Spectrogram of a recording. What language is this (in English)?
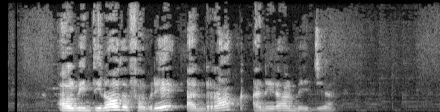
Catalan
